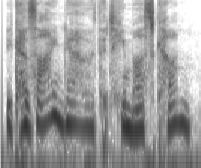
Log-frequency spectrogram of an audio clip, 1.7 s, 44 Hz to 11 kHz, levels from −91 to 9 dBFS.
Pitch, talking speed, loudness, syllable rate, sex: 175 Hz, 250 wpm, -20 LUFS, 6.5 syllables/s, female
